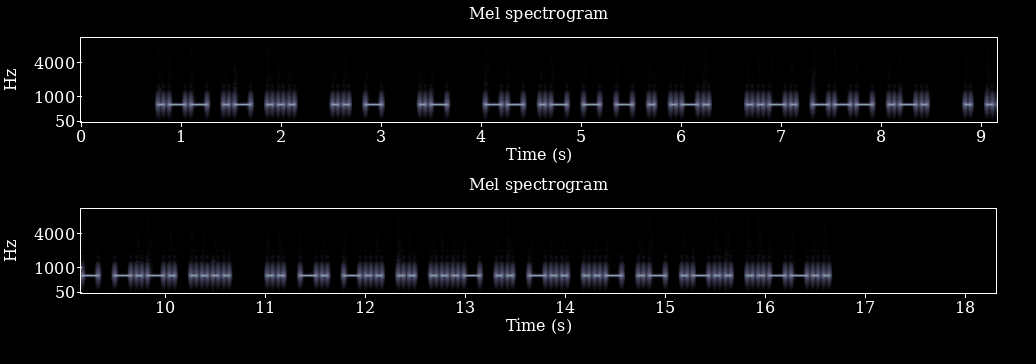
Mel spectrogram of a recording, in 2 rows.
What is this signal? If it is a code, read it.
Morse code, heard as a keyed tone, about 22 wpm, 700 Hz. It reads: WAS IT A MATTER FOR EACH INDIVIDUAL?
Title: Sentences from Top 1000 Words - Review Part 4 - 22wpm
